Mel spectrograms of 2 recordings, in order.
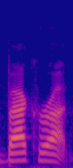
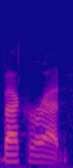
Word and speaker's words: baccarat: baccarat or baccarat i think i've always said baccarat but i'm also a midwesterner and they keep saying baccarat they don't even say the t at the end so i'm super not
